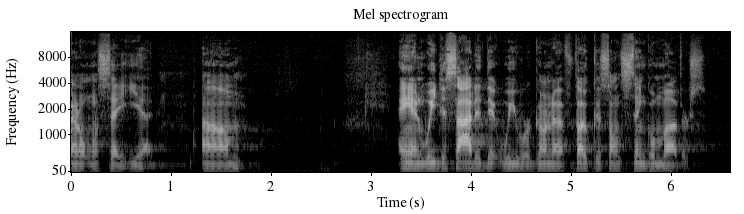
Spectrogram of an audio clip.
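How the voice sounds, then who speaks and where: A man with a Southern US accent speaks at a fairly quick pace. His tone is bright and sharp. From US South. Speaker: bank CEO, gala speaker. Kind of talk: speech at gala. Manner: casual, hesitant with fillers.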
